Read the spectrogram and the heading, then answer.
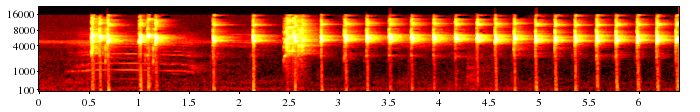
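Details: Lovebird ngekek long chatter used to stimulate other lovebirds: a few hesitant clusters of sharp notes, then a fast, steady run of piercing high ticks that keeps going to the end.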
